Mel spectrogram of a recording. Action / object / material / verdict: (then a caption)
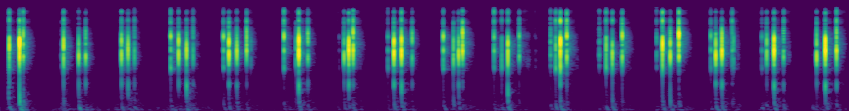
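tap / leatherette-covered box tapped with long nails / leatherette / none. Long, glittery acrylic-style nails tap and scratch the sides and edges of a small, hollow, rigid red textured leatherette gift or jewelry box with gold pinstripes, its contents not visible. Quick clusters of dry, bright clicks repeat at a steady, rhythmic pace, each dying away instantly with no low-end body. The result is a quiet, crisp, high-pitched tapping texture throughout.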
